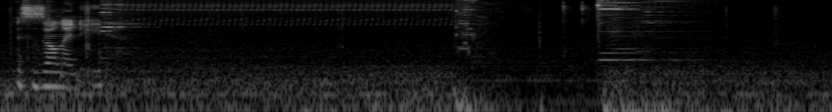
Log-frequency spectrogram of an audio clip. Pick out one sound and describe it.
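An arcade machine plays a bright electronic jingle.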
